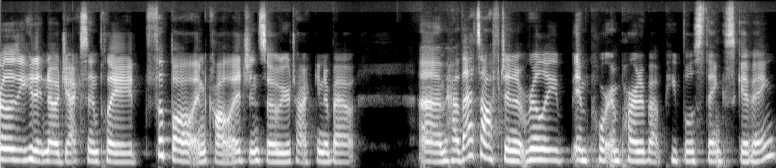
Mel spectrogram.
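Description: A woman's medium-pitched voice at a fairly quick pace, with very even loudness throughout. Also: ordinary pitch variation. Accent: Midwestern US. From Nebraska. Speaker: agriculture podcast co-host. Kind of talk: casual chat.

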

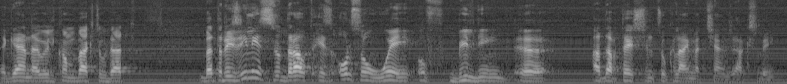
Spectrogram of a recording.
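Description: A man talks at an even, moderate speed while noticeable noise fills the background. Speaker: UN water resource officer. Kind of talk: conference presentation. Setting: stage with audience. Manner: formal.

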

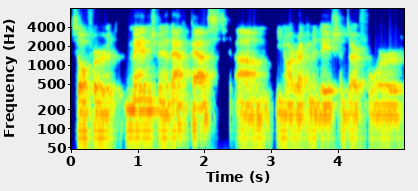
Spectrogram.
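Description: A man with an Upper Midwest accent speaks in a very deep, low voice. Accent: Upper Midwest American. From central Minnesota. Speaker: entomology professor. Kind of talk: interview.

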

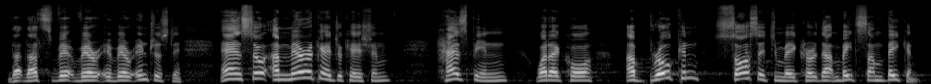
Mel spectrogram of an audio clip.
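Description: With a Chinese accent, a man speaks at a moderate pace in a high voice with lively intonation. The sound is dry and close with no echo, and the recording is very clean against a silent background. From China, Sichuan province. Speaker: professor. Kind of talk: lecture.

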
